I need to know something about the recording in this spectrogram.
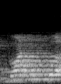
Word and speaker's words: द्वंद्व: इसको उच्चारण आप लोग थोड़ा सुन लेना बच्चों, क्या इसको पढ़ेंगे? द्वंद्व समास।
